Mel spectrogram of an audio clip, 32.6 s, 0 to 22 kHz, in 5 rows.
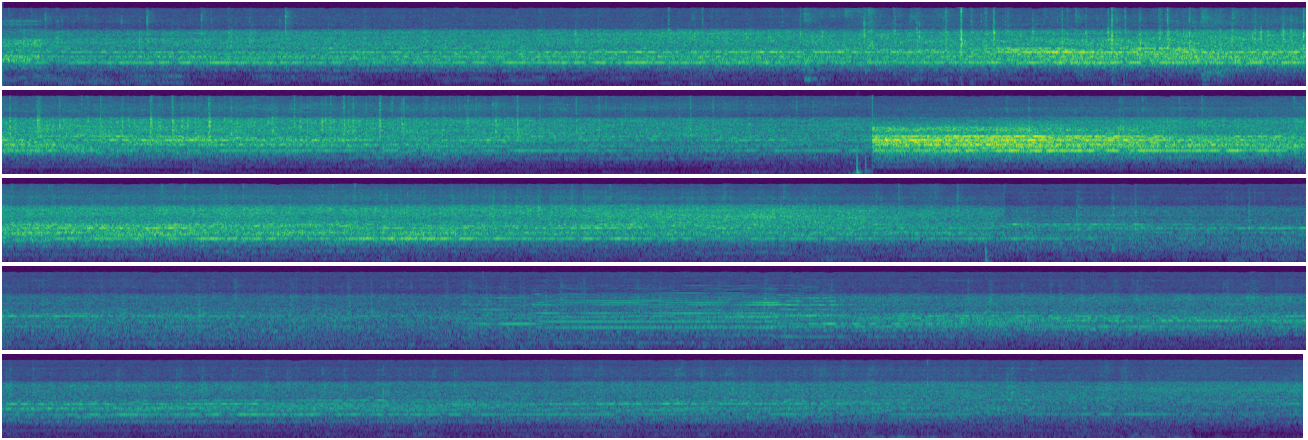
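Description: Digital sound decoder of a Jouef BB 36000 model electric locomotive playing its running sound through its small speaker, together with the model's wheels on the track. It is a steady electric hum and whine with a few held tones. It swells, then jumps louder with a click about eleven seconds in, and turns softer in the second half.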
